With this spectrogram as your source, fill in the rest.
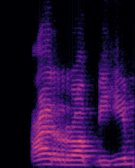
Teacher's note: Innahum, nunnya tasjid, ar-rabbihim nun sukun ketemu ra, idgham bila gunah langsung lebur aja nggak usah ditahan.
